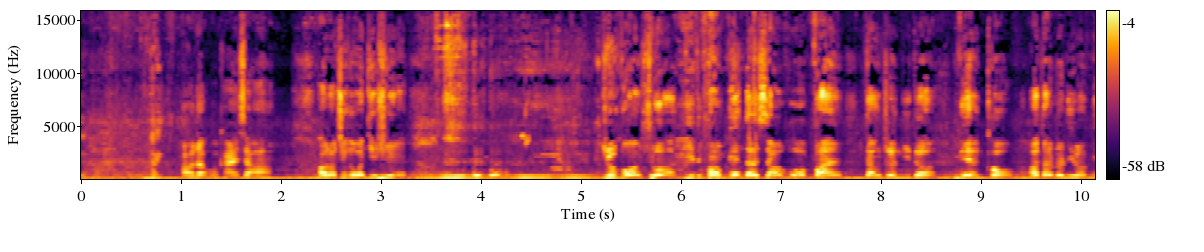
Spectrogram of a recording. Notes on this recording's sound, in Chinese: 本次为大家带来的是我们本地ComicHope06同人展的现场采访活动。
